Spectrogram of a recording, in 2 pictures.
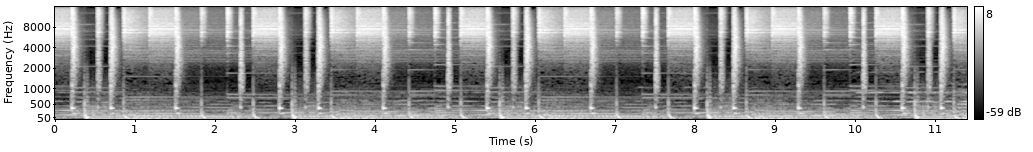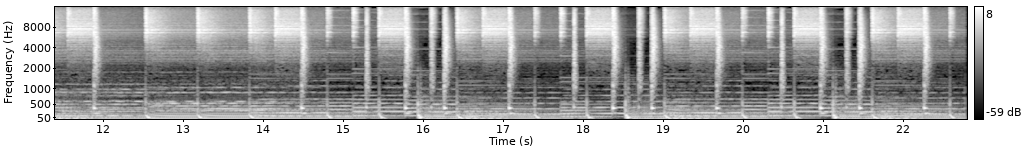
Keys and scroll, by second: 5.3 e, 7.4 2, 8.1 Return, 15.2 shift+a, 15.8 c, 16.3 o, 16.5 l.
